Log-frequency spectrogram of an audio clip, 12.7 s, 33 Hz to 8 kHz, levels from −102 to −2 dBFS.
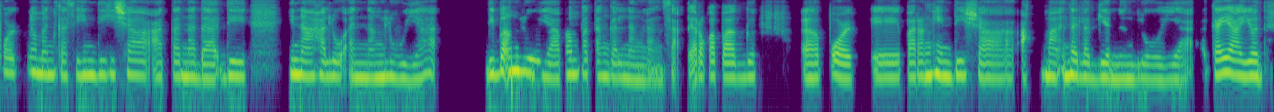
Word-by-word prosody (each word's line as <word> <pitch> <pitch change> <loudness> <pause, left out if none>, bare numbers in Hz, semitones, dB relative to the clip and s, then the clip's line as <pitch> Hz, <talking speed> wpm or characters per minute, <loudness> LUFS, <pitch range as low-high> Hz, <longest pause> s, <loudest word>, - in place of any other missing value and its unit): pork 115 -2 -5
naman 215 -2 +1
kasi 200 0 -4
hindi 205 +1 -1
siya 205 -2 +5
ata 190 0 -4
nada 175 -2 0
di 195 +1 -1 0.4
hinahaluan 195 -3 +1
ng 180 +1 -1
luya. 180 +2 -3 0.5
'Di 215 0 +1
ba 240 +1 +5
ang 255 - +9
luya, 200 -7 0
pangpatanggal 195 -4 -3
ng 165 -2 -4
lansa. - - -5
Pero 190 - +1
kapag, 180 -1 0 0.5
ah, 175 +1 +2
pork, 175 -3 +1 0.2
eh, 180 +1 -1
parang 185 +1 0
hindi 200 -1 +3
siya 175 -1 +1
akma 195 -3 -2
na 205 +1 +5
lagyan 175 -1 -1
ng 170 0 -2
luya. 165 -1 -5 0.2
Kaya 210 0 +5
yun, 195 0 +4
190 Hz, 155 wpm, -23 LUFS, 175-205 Hz, 0.5 s, ang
